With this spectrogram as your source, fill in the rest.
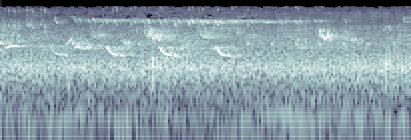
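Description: A shallow river rushes over stones.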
